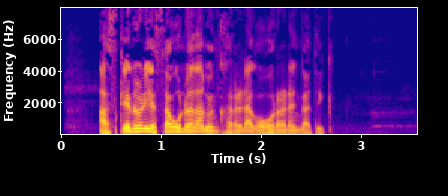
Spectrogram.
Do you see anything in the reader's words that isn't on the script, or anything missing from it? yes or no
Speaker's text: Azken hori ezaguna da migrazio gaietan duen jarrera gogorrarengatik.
yes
